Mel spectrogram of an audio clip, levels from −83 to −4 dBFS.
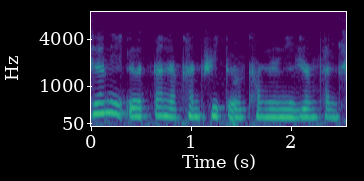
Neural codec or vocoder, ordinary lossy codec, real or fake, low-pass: codec, 24 kHz, 1.5 kbps, HILCodec; none; fake; 7.2 kHz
